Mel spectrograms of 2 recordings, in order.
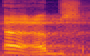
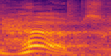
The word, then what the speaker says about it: herbs: You say basil, we say basil, and you say herbs, and we say herbs, because there's a fucking H in it.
